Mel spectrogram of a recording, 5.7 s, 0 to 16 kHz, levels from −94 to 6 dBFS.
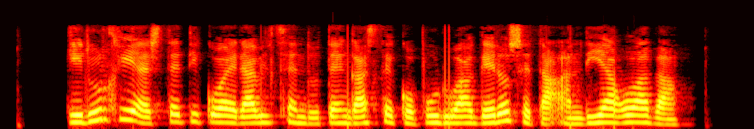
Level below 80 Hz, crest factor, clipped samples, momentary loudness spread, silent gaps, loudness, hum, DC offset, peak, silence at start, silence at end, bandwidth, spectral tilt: -54 dBFS; 14 dB; under 0.1%; 7 LU; none; -14 LUFS; none; under 0.1%; 0 dBFS; 0.5 s; 0.6 s; 8 kHz; -6 dB/octave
